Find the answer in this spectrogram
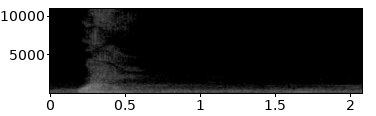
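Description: A man's loud, wailing cry of "Why?" about a quarter-second in. It lasts about half a second, its pitch falling steeply.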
